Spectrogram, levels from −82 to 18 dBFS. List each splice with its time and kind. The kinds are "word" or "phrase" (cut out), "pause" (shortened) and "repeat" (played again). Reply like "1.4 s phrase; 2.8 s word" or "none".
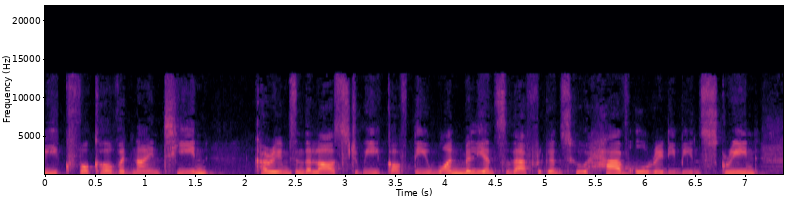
2.5 s word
